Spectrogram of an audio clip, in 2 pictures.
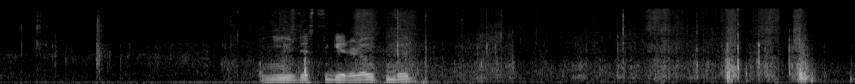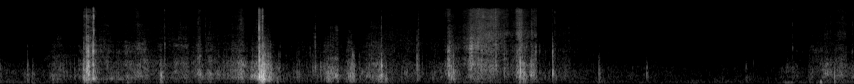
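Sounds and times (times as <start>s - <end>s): packaging rustling: 2.0s - 8.2s, 9.1s - 14.4s.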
